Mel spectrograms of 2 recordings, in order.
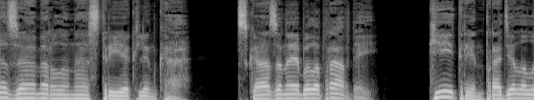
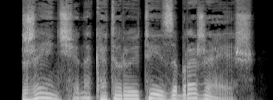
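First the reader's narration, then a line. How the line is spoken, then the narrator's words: Whispered. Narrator (Russian): шепнула Кэрри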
